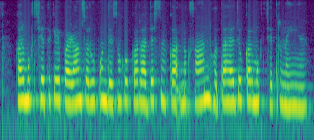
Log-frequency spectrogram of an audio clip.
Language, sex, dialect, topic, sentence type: Hindi, female, Kanauji Braj Bhasha, banking, statement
